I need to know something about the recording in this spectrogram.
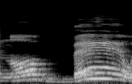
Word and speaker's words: Nobel: Então é Nobel, é oxítona, gente. Nobel a síônica é a última.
